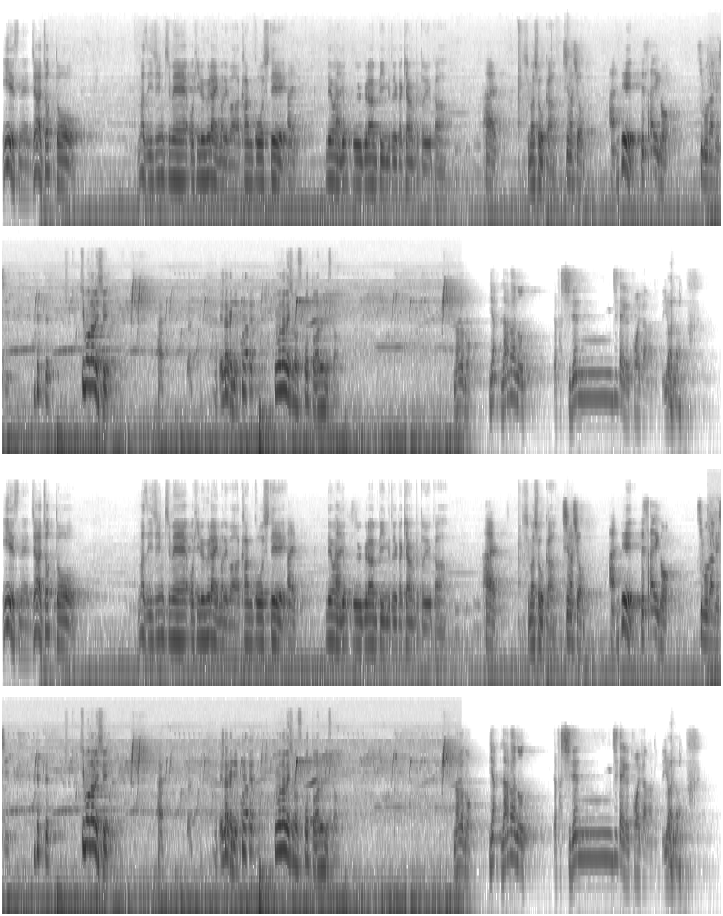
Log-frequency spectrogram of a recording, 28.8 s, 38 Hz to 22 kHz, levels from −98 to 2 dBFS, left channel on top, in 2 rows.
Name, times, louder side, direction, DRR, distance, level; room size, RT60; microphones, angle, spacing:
voice 1, 0.0-1.5 2.7-5.7 6.5-8.9 10.4-11.1 12.4-12.7 15.9-16.6 18.1-19.3 19.8-21.1 27.7-28.0, right 1 dB, 10° right, 10 dB, 0.8 m, -32 dB
Buzz, 0.7-15.7, equal, 65° left, 4.4 m, -50 dB
voice 2, 9.4-9.9 11.2-11.7 12.1-12.3 12.8-13.3 13.9-15.4 17.5-17.6 18.8-19.4 23.4-23.8 24.1-24.9 25.4-28.3, right 3 dB, 45° right, 11 dB, 0.9 m, -38 dB
sound 1, 14.1-23.6, right 1 dB, 30° right, 2.5 m, -39 dB
23.5 x 19.5 x 9.6 m, 1.2 s
head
